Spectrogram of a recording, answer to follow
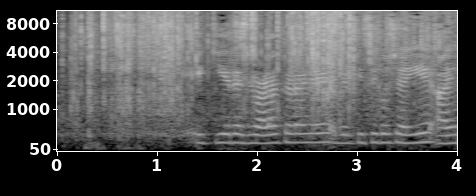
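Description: Clear plastic jewellery bag crinkling as a bagged kundan bangle is picked up and handled: dense crackling at first, then on and off under a woman's voice from about halfway through.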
